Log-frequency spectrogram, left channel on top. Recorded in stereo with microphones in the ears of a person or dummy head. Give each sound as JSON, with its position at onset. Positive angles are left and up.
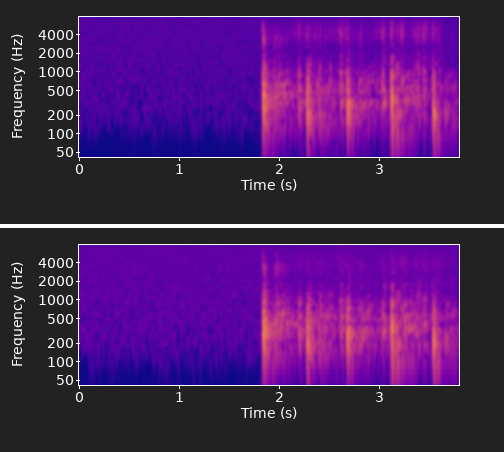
{"t": 1.8, "sound": "running footsteps", "side_deg": 40, "distance_m": 5.5}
